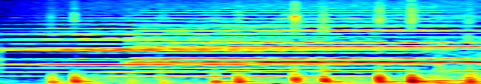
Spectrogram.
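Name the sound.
horse hooves clip-clopping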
